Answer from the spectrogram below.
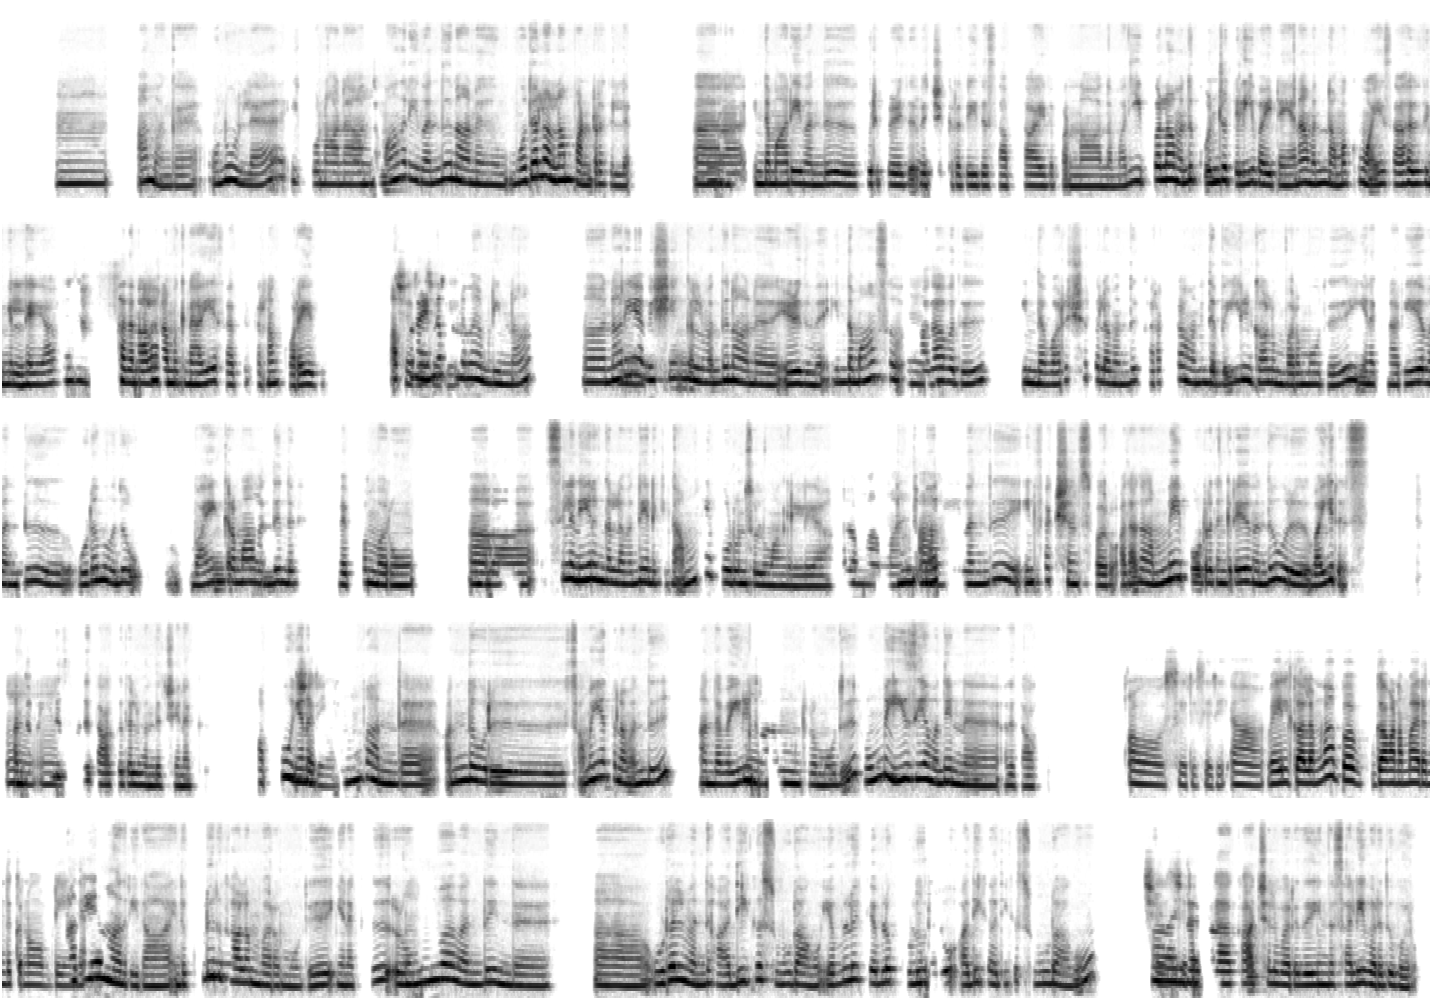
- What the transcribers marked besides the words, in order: mechanical hum; tapping; distorted speech; laughing while speaking: "வயசாகுதுங்கில்லையா? அதனால நமக்கு நெறைய சத்துக்கள்லாம் குறையுது"; other noise; in English: "கரெக்ட்டா"; in English: "இன்ஃபெக்ஷன்ஸ்"; in English: "வைரஸ்"; in English: "வைரஸ்"; static; drawn out: "ஒரு"; in English: "ஈஸியா"
- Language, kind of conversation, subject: Tamil, podcast, உடல்நலச் சின்னங்களை நீங்கள் பதிவு செய்வது உங்களுக்கு எப்படிப் பயன் தருகிறது?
